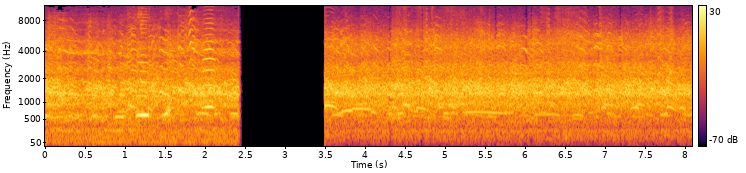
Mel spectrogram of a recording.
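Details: Geese gathering at dawn on a marsh at Izunuma, Japan, under thick cloud before taking off in several groups after six; a dense chorus of overlapping honks fills the air, broken by a second of silence.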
